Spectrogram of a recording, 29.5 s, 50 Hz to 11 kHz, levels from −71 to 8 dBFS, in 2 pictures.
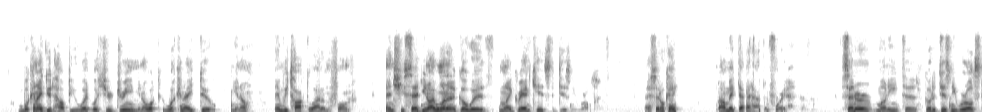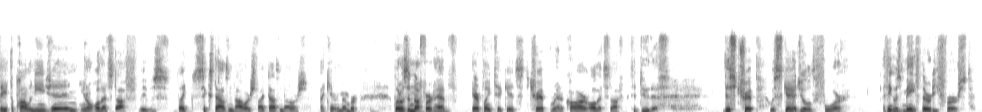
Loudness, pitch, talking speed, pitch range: -22 LUFS, 125 Hz, 230 wpm, 120-135 Hz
